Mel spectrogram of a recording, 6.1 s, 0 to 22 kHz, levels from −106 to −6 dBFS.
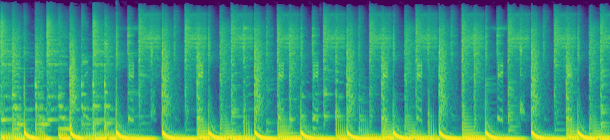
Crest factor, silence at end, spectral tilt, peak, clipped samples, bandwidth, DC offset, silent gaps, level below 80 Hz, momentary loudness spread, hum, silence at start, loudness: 8 dB; 0 s; -4.5 dB/octave; 0 dBFS; under 0.1%; 16 kHz; under 0.1%; none; -10 dBFS; 2 LU; none; 0 s; -10 LUFS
